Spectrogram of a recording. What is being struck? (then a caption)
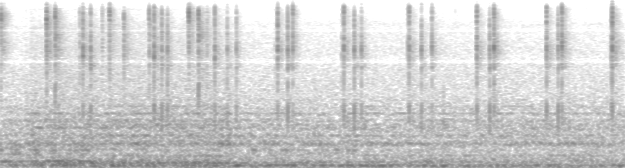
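Small glass bottle tapped with fingernails. Long nails rapidly tap a small square glass nail polish bottle filled with holographic polish, held in both hands. Sharp, bright clicks come in quick clustered bursts over a steady low rumble, each tap dying away almost instantly.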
